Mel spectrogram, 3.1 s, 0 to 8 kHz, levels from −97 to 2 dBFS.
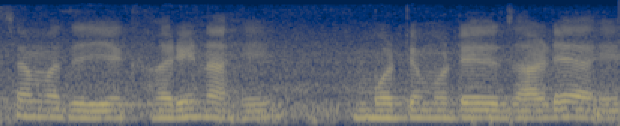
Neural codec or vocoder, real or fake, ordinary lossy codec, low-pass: vocoder, 44.1 kHz, 128 mel bands every 256 samples, BigVGAN v2; fake; none; 7.2 kHz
